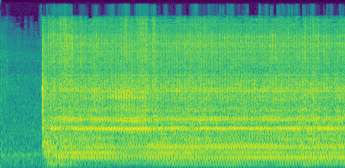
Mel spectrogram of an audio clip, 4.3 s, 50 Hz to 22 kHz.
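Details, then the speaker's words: 3.7 hp blower motor in a 25-ton Carrier HVAC unit with toasted bearings: it starts abruptly into a loud, rough rumble with steady whining tones and a fast, uneven rattle. This is blower motor bearing failure, and the motor is being replaced. "all right so time to replace this motor this is a what 25 ton carrier uh bearings are toasted this I'll start it up and let you hear it"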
